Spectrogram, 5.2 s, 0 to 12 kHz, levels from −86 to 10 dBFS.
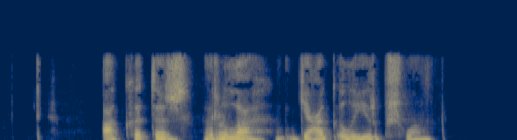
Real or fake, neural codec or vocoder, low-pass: real; none; 7.2 kHz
